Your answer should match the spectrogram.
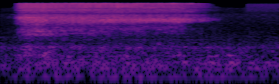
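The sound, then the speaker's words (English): A long, steady deep breath drawn in through the nose during a guided breathing exercise, a soft airy hiss lasting about two seconds, then fading into quiet. “Take a big inhale through your nose.”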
